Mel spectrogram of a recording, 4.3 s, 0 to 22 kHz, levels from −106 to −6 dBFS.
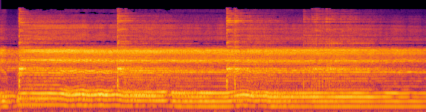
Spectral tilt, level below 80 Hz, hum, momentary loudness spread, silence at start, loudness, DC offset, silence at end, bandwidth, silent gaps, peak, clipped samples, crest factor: -2 dB/octave; -58 dBFS; none; 4 LU; 0 s; -13 LUFS; 0.2%; 0 s; 17 kHz; none; -2 dBFS; under 0.1%; 14 dB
